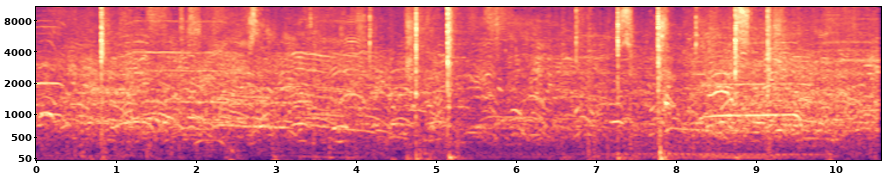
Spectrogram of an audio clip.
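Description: A crowd murmurs and cheers throughout.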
